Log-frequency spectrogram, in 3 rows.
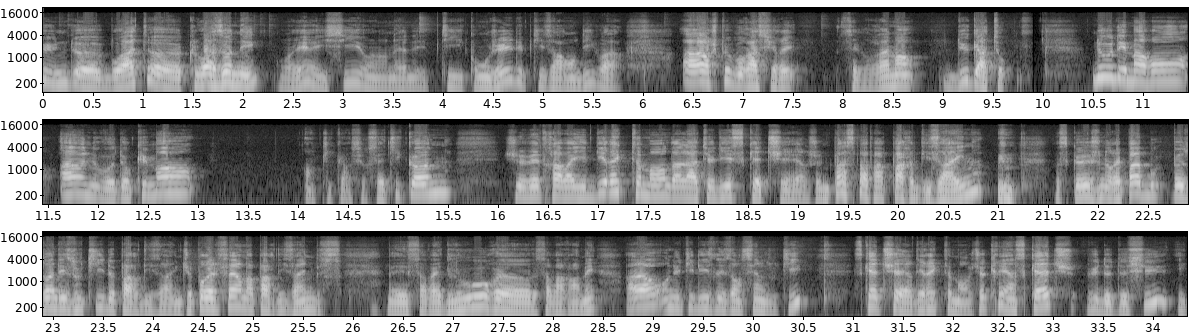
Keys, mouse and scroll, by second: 1.2 click, 5.1-6.9 drag, 9.8 click, 14.3 click, 17.0 click, 19.0 click, 32.2 click.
